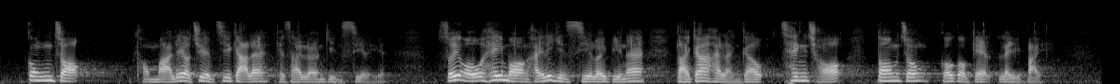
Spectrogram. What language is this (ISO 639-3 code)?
yue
